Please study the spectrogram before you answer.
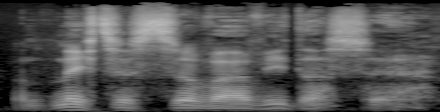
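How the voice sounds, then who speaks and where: An actor playing a weary, bedridden old carter in a 1960s radio play, halting and solemn, with a gravelly voice. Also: male voice, a bass voice, animated, a bit bright, no room sound, exaggerated voice. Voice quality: creaky, gravelly. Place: dry radio studio.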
